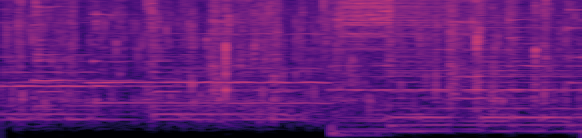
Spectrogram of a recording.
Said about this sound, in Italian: Esattamente, questo che avete sentito è il nostro stufato yuchni che sta cuocendo amabilmente in una casseruola.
